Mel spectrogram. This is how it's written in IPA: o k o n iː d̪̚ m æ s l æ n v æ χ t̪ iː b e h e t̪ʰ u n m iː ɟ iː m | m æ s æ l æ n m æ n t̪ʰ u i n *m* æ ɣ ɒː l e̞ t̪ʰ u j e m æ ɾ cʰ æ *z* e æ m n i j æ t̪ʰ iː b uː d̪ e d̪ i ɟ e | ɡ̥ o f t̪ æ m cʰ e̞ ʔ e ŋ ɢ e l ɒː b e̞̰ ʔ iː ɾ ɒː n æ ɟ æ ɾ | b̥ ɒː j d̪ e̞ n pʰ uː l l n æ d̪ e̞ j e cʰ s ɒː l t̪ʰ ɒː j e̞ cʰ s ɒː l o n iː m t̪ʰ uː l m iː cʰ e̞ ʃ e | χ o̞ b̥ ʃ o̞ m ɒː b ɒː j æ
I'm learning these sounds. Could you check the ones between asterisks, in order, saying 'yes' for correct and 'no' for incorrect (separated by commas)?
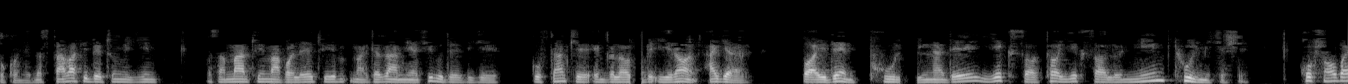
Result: yes, yes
